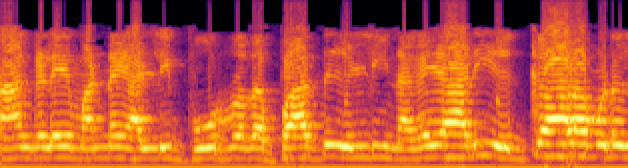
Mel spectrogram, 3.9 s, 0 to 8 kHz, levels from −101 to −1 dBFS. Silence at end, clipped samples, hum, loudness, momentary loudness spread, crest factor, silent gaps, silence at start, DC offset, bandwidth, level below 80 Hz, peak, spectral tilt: 0 s; 6%; none; -8 LUFS; 7 LU; 8 dB; none; 0 s; 6%; 8 kHz; -44 dBFS; 0 dBFS; -4.5 dB/octave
